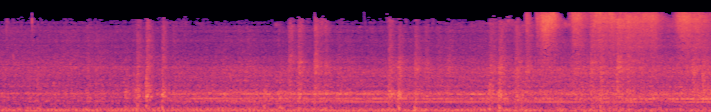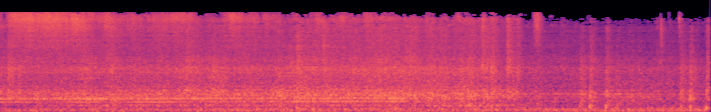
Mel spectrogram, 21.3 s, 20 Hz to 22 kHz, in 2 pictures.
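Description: Running sound inside a Sotetsu 9000 series electric train car under way: a steady low rumble of wheels on rail with scattered clicks over the rail joints. Steady tones from the Hitachi IGBT-VVVF inverter drive and traction motors come in a few seconds in and fade out about three-quarters of the way through.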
